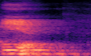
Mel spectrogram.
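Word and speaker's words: heir: है, ऑनेस्ट, और यहां पे क्या आता है, एयर। कहने का मतलब है अ से लेकर के अह तक के अंतर्गत हिंदी प्रोनाउंसिएशन किया जा रहा है।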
